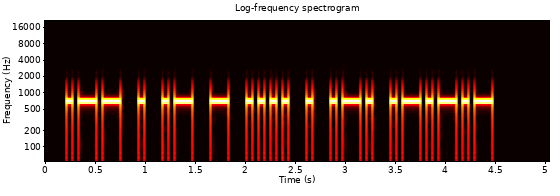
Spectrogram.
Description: Morse code, heard as a keyed tone, about 20 wpm, 700 Hz. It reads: WEATHER.
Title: Sentences from Top 1200 Words 20wpm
